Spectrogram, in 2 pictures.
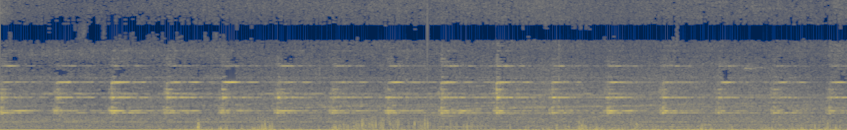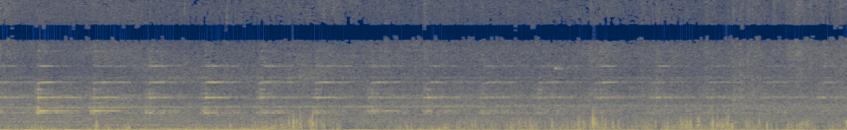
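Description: Amtrak electric locomotive and its passenger coaches moving slowly through the station, with a steady low hum and the rumble and clanks of the wheels. A bell rings steadily about twice a second, then stops about two-thirds of the way through.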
